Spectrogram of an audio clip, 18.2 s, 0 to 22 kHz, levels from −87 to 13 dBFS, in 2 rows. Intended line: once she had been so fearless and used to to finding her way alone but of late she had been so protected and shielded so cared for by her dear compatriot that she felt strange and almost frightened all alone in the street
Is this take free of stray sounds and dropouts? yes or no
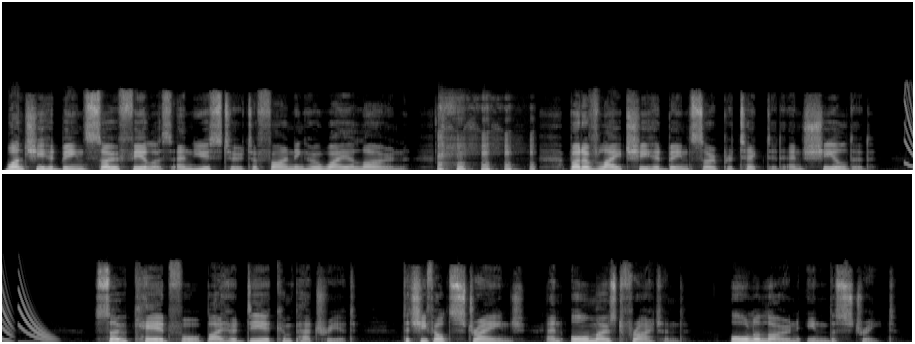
no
